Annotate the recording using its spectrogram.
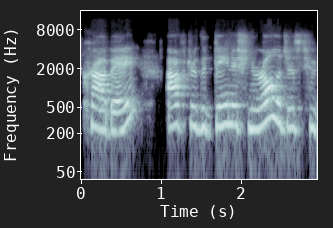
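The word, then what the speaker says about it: Krabbe: in the presentation a lot it looks like crab but it is pronounced crabe after the danish neurologist who discovered it over a hundred years ago in 1916.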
